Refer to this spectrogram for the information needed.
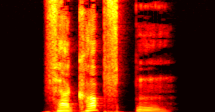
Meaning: inflection of verkopft: 1. strong genitive masculine/neuter singular 2. weak/mixed genitive/dative all-gender singular 3. strong/weak/mixed accusative masculine singular 4. strong dative plural
- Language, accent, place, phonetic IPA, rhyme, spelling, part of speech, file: German, Germany, Berlin, [fɛɐ̯ˈkɔp͡ftn̩], -ɔp͡ftn̩, verkopften, adjective / verb, De-verkopften.ogg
